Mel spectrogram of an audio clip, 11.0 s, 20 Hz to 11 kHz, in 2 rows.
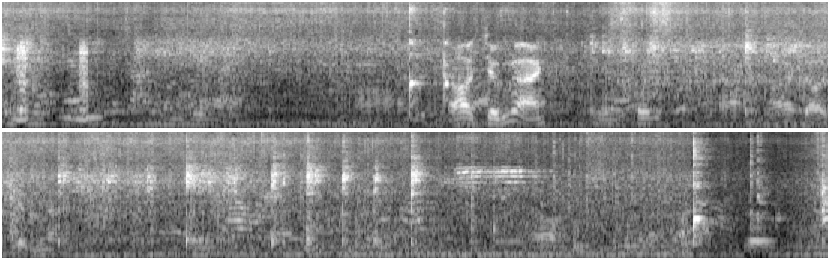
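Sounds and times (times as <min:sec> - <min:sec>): metal ladle scraping a wok: 0:00.0 - 0:09.5
eggs sizzling in hot oil: 0:00.0 - 0:11.0
gas burner rumbling: 0:00.0 - 0:11.0.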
